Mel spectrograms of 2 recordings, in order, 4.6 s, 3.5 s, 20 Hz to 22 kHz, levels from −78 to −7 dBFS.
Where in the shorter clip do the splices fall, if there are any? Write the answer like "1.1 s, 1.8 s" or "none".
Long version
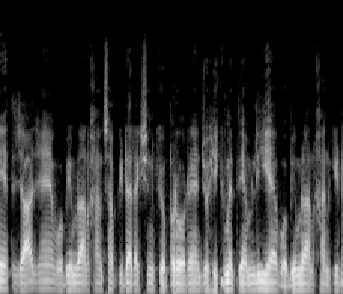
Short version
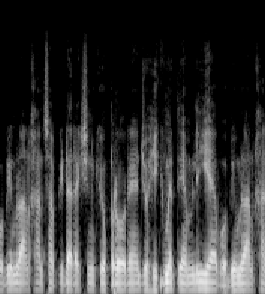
none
